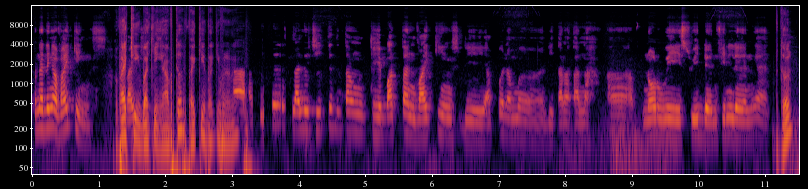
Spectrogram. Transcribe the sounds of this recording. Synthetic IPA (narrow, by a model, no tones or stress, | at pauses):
pənahdəŋavajkɪŋsvajkɪŋvajkɪŋabət̪ʊlvajkiŋvajkiŋpənahdəakit̪əsəlalut͡ʃəɾit̪ət̪ənt̪aŋkəɦebat̪anvajkɪŋsdiapənamə̃dit̪anaht̪anahənɔrweswidənfinlənkanbət̪ʊl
